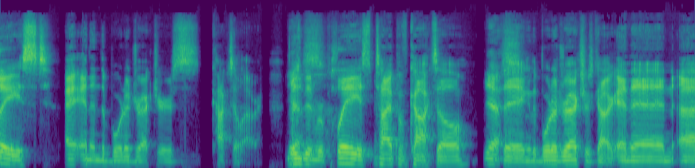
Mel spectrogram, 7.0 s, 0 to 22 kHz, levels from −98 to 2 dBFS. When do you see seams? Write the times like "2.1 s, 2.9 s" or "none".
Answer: 2.1 s, 3.7 s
